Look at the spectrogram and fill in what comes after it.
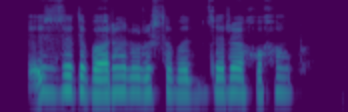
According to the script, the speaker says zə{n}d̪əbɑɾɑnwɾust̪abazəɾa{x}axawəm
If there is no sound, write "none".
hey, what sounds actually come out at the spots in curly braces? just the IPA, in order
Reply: none, x

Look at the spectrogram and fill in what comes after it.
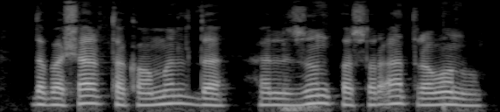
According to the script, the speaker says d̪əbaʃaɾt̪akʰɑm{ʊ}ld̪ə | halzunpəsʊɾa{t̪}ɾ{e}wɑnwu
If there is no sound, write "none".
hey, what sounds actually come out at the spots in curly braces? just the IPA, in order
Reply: ʊ, t̪, a

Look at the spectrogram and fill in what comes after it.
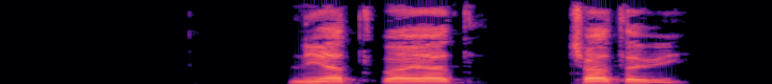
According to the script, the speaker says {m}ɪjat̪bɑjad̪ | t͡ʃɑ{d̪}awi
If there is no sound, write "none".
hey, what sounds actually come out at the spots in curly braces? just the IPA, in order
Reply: n, t̪

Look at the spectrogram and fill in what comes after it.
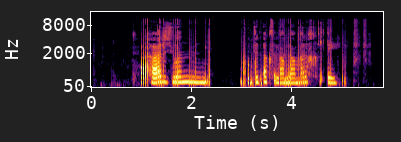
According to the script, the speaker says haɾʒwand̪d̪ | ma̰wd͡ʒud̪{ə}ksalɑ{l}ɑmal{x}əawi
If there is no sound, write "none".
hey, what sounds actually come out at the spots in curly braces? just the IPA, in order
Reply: a, l, x

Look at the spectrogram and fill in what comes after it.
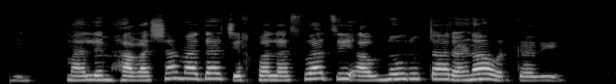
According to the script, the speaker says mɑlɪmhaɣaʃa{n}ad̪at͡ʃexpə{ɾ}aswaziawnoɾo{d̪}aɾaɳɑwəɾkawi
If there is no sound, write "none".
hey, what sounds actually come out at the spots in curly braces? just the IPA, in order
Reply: m, l, t̪

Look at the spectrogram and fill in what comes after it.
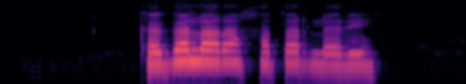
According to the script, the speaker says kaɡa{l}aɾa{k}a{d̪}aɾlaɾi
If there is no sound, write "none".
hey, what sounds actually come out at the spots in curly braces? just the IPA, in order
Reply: l, x, t̪

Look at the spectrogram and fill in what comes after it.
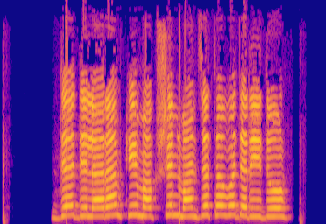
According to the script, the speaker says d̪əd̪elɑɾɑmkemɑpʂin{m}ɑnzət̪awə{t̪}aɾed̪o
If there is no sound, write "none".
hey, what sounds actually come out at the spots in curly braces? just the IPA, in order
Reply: m, d̪

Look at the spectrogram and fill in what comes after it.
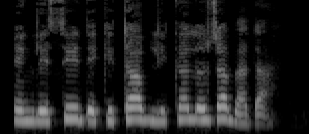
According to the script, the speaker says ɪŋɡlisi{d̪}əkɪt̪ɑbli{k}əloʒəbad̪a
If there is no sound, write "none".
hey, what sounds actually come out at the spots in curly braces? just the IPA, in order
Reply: d̪, k

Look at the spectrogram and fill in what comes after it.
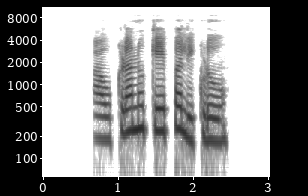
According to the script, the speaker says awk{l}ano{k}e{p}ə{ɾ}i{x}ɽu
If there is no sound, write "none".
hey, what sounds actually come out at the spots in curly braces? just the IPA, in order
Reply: ɽ, k, p, l, k

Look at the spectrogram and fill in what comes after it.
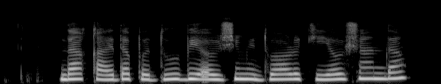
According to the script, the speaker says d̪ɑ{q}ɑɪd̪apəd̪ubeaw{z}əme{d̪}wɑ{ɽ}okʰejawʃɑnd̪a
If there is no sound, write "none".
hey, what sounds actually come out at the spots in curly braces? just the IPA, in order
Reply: q, ʒ, d̪, ɽ

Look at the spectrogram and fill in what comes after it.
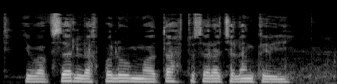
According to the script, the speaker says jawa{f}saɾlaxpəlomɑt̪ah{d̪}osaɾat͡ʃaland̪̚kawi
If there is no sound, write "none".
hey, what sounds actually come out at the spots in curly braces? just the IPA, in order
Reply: f, t̪

